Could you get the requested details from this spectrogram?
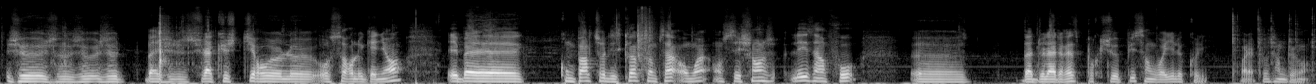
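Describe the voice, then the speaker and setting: A man talking casually about old console games as he tests them, rambling and hesitant, often pausing on little filler words. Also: mid-range voice, fairly even intonation, dark tone. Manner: rambling, hesitant, full of "voilà" and "hop". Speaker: retro gaming YouTuber. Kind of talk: casual chat while testing games.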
